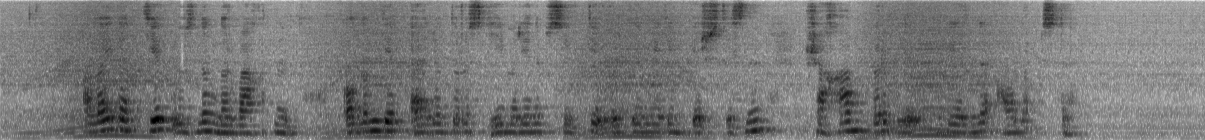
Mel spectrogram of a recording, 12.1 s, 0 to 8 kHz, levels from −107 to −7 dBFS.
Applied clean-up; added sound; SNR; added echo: none; Motor vehicle (road); 11 dB; reverberation time 0.6 s.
